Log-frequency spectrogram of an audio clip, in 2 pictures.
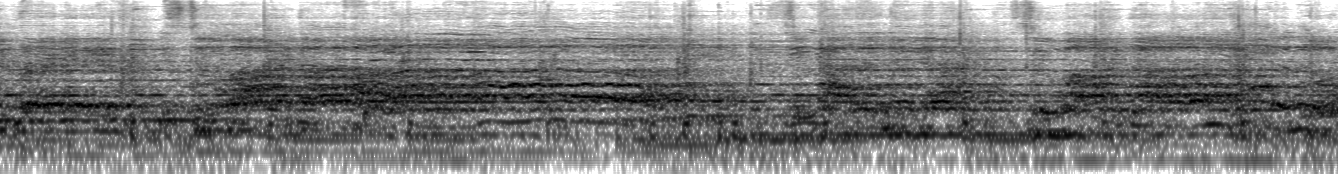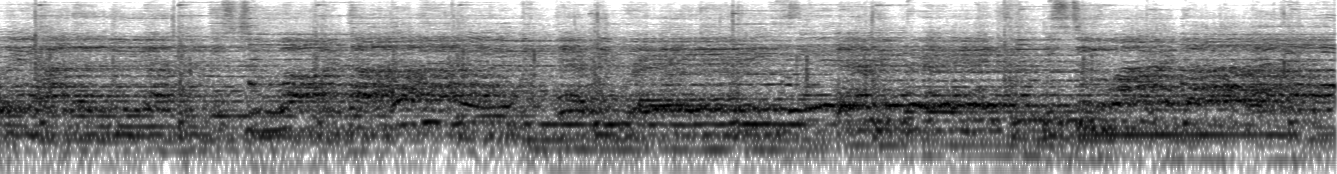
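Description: A Christian worship song sung by many voices together over a live band, with no break.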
